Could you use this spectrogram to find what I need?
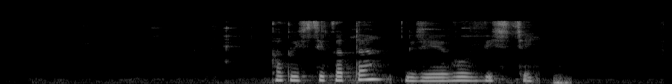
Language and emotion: Russian, sad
